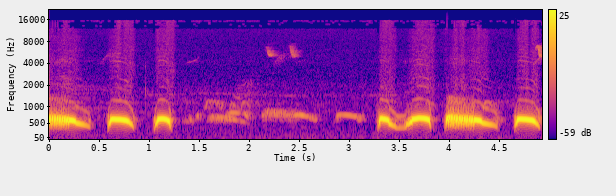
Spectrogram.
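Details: Loud 'thổ' style calling of a spotted dove, carrying across the neighbourhood. A phrase of three hollow coos ends, then quiet low murmurs follow. A fresh phrase starts with a dipping coo, a long coo and a short closing note.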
